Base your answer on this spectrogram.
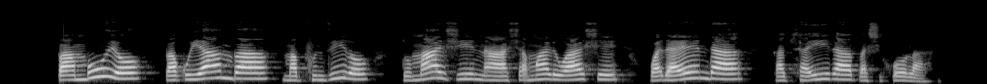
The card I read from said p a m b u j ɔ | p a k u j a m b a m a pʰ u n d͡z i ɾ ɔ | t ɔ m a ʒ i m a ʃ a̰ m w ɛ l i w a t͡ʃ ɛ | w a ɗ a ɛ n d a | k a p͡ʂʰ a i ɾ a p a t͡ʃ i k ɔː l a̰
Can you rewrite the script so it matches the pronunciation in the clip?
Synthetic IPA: p a m b u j ɔ | p a k u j a m b a m a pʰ u n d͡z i ɾ ɔ | t ɔ m a ʒ i n a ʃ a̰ m w a l i w a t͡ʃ ɛ | w a ɗ a ɛ n d a | k a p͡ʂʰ a i ɾ a p a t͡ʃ i k ɔː l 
